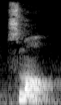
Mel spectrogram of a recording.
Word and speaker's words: small: c'est petit small small tu es pas obligé de prononcer le l small hein c'est un oh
